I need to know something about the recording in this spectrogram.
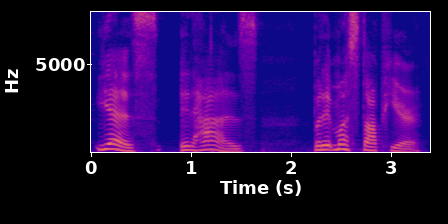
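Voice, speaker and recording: A woman's voice: medium pitch, slow pace, dry recording. Girl doing a sensible 40s radio play woman resisting romance, restrained, reads it off the page, dry sound. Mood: firm, restrained. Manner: flat, read from a script. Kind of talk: amateur radio play reading.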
